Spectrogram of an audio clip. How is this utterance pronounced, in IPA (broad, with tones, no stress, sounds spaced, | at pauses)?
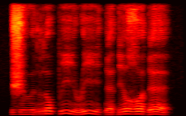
ʒ ɯː˨ r o˥˩ p iː˥˩ ɹ iː˥˩ ɗ ɛ˨ ɗ i˧˥˧ ʁʷ ʌ˥˩ ɗ ɛ˥˩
